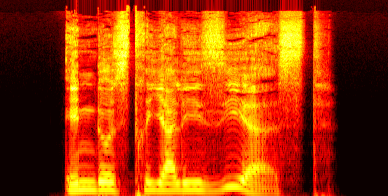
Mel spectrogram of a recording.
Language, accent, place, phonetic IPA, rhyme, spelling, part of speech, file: German, Germany, Berlin, [ɪndʊstʁialiˈziːɐ̯st], -iːɐ̯st, industrialisierst, verb, De-industrialisierst.ogg
- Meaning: second-person singular present of industrialisieren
